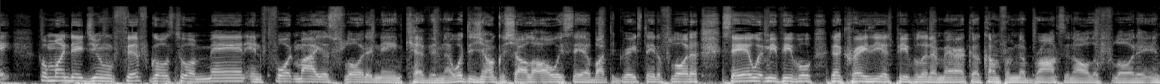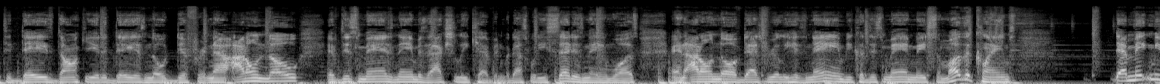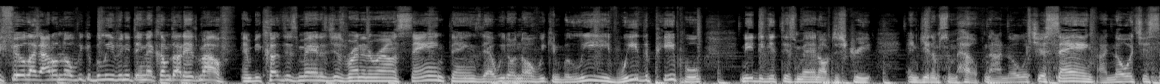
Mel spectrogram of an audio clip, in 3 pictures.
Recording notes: We also open up the phone lines to ask our listeners. Finally we ask callers to chime.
